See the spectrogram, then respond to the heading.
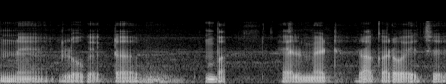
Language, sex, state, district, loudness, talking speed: Bengali, male, Tripura, West Tripura, -21 LUFS, 95 wpm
